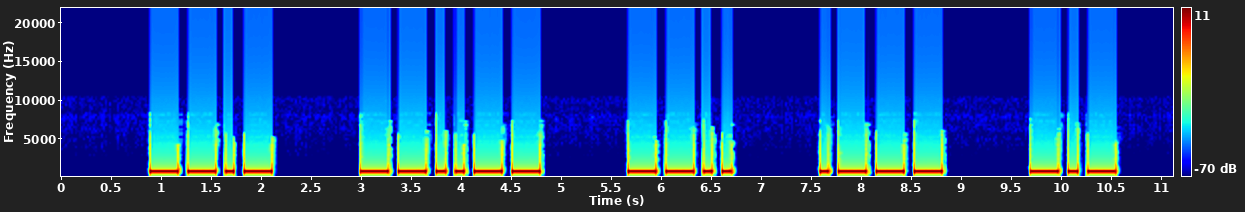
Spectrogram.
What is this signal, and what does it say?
Morse code, heard as a keyed tone, about 13 wpm, spaced as for 7 wpm, 800 Hz. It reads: Q,ZJK
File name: LEZIONI / 10 SIGNS / 10D COMA ws 12wpm 3618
